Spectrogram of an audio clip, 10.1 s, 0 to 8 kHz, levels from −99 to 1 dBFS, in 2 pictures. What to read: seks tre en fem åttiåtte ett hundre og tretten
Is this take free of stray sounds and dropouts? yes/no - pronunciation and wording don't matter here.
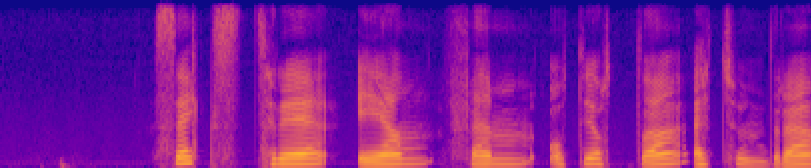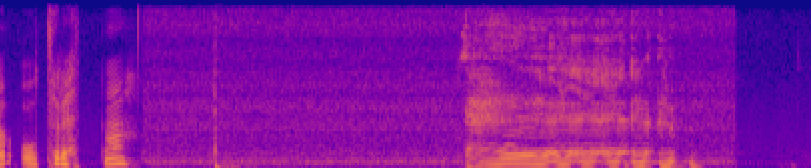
no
